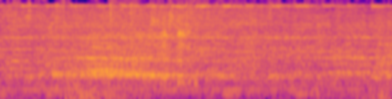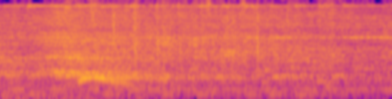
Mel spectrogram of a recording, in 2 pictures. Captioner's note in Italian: Applauso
